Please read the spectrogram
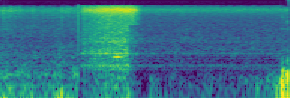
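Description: Low road rumble inside a moving car, with a short hiss about a second in; after that the sound drops to a quieter low background.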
